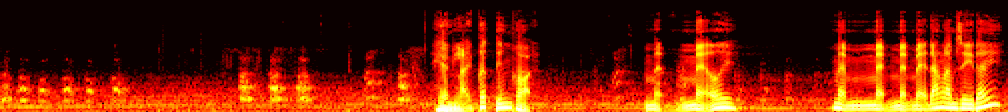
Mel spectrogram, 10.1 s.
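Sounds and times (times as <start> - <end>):
black dog barking loudly and repeatedly: 0.0 - 1.4, 2.4 - 4.2, 7.4 - 8.3
speech: 4.4 - 5.4, 6.4 - 7.4, 8.3 - 10.0.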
